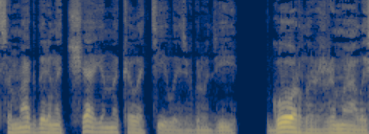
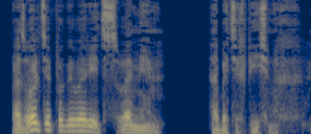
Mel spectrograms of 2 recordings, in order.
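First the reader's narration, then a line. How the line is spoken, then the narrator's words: Gentle opening. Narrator (Russian): мягко начал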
